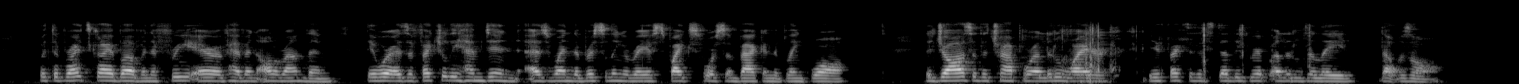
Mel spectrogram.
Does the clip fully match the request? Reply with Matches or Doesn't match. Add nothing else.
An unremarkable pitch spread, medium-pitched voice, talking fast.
Doesn't match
